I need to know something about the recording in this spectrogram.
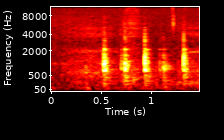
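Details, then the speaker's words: Dodge Caravan/Chrysler Voyager 2.4 petrol EDZ, A604 automatic: flexplate rocked by hand after unbolting from the converter, five hollow metallic clunks; loud knock while driving, heard from below near cylinder 4—flexplate cracked around crank bolts, balance-shaft chain also stretched. "І цей звук при їзді був дуже громкий. Ну, короче, понятно було, що якась проблема."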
